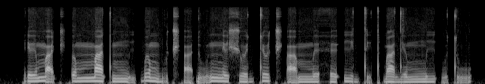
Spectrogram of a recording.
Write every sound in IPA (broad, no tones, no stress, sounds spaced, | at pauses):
ɾ e m a̰ t͡ʃʼ ə mː a t mː ḭ ɓ ə m b u t͡ʃʼ a̰ ɗ ṵ nː e ʃ ø d t ø t͡ʃʼ a̰ mː e h e ʔ i d t ḭ t ɓ a d e mː i ʔ ṵ t ṵ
